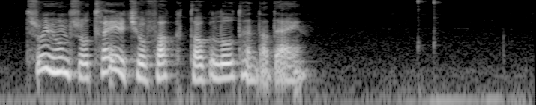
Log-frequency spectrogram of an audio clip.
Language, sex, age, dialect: Faroese, female, 36-60, Suðurstreymoy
